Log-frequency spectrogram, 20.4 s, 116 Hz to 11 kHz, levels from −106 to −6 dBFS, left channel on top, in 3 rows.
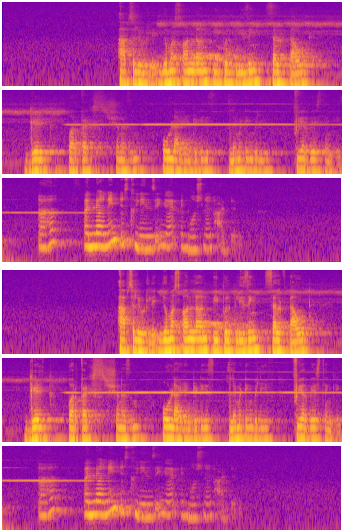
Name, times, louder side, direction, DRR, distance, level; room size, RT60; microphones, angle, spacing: voice 1, 2.3-6.1 7.2-7.8 8.1-9.6 10.0-11.0 11.3-12.2 12.6-13.6, right 3 dB, 50° right, 0.5 m, -21 dB
sound 1, 3.1-8.1, left 1 dB, 55° left, 1.9 m, -40 dB
Wind instrument woodwind instrument, 8.0-15.5, right 5 dB, 80° right, 0.8 m, -34 dB
voice 2, 14.3-14.8 15.2-18.3, left 2 dB, 20° left, 0.4 m, -29 dB
12.5 x 5.6 x 5.6 m
head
